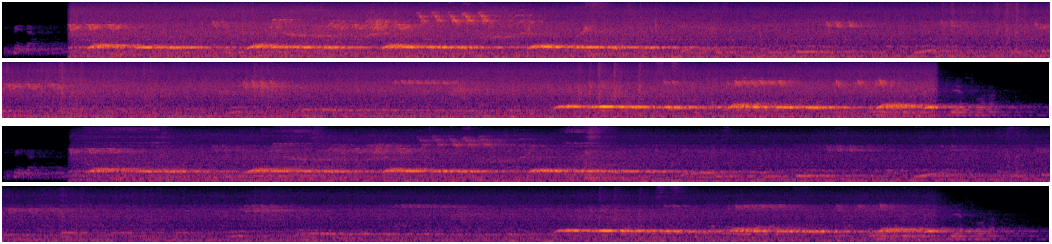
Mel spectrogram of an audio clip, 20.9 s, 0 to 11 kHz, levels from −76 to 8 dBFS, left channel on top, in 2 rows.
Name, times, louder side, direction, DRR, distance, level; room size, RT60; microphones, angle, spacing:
voice 1, 0.1-9.4 9.9-10.6 10.8-18.5 19.5-19.8, left 1 dB, 40° left, 0 dB, 0.9 m, -43 dB
sound 1, 0.6-19.8, left 6 dB, 75° left, 0.3 m, -26 dB
Breathing, 0.8-1.8 2.6-3.3 4.1-6.0, right 1 dB, 60° right, 1.5 m, -43 dB
voice 2, 18.8-20.4, left 1 dB, 10° left, 4 dB, 0.4 m, -41 dB
9.5 x 4.9 x 6.9 m, 2.8 s
head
